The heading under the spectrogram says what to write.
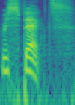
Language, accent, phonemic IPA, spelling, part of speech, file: English, US, /ɹɪˈspɛkts/, respects, noun / verb, En-us-respects.ogg
- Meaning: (noun) 1. plural of respect 2. regards or respect expressed for a deceased person, usually at the same time as offering condolences to other mourners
